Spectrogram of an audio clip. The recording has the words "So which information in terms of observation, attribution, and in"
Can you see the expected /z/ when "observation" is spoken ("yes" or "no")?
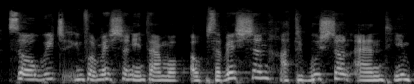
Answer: no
